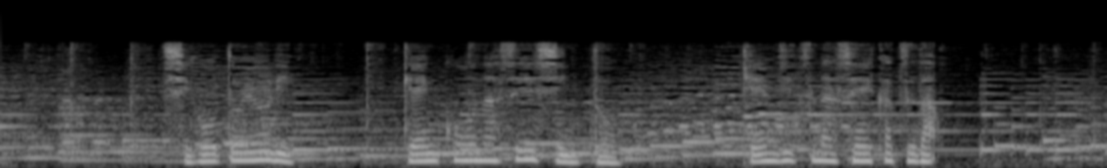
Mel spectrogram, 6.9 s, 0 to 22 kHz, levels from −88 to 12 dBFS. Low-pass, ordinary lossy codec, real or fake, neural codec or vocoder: none; none; real; none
